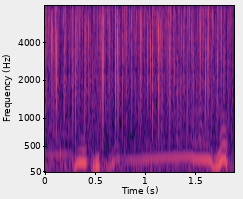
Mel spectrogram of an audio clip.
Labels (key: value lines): label: biophony, cascading saw
recorder: SoundTrap 600 or HydroMoth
